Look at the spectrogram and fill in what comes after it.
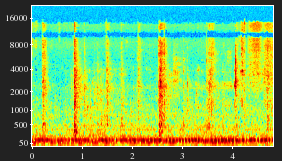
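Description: Someone chewing a crisp air-fried corn tortilla chip: scattered quiet crunches at irregular intervals over a steady low hum.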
